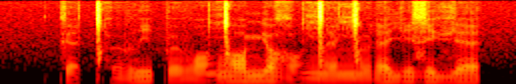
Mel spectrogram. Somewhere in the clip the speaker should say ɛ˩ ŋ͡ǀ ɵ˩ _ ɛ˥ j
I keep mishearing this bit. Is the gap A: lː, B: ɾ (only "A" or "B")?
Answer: B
